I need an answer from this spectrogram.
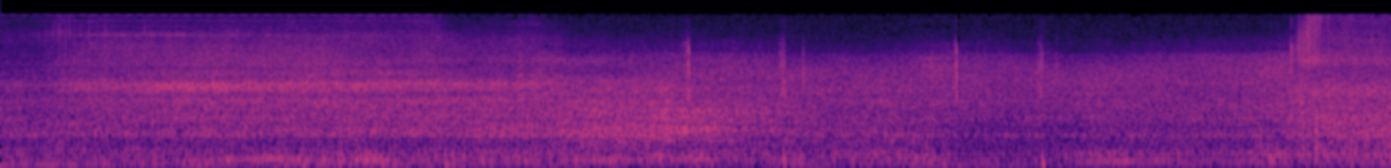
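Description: Diesel passenger train moving slowly, its engine giving a low steady hum that shifts pitch a few times, over the noise of passing road traffic; one sharp click about seven seconds in.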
